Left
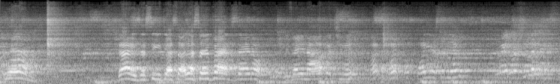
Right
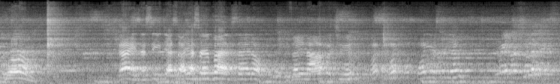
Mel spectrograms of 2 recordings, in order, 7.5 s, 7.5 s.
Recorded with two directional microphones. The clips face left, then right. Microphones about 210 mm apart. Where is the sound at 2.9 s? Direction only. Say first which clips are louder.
Left 1 dB; 15° left (ahead or behind).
